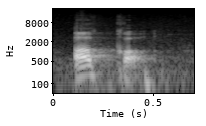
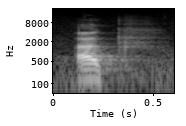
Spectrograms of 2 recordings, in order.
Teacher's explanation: Sifat dia tak melantun. Qaf melantun. Walaupun dia berhampiran tapi dia tak sama sifat. · Qaf ni, dia berbeza dengan kaf. Qaf ni dia ada sifat dia qalqalah. Qalqalah apa? Dia melantun. Kaf kita sebut dia tak melantun kan.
